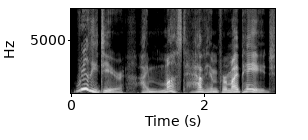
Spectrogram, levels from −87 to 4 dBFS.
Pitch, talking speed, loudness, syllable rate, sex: 135 Hz, 175 wpm, -19 LUFS, 3.7 syllables/s, male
